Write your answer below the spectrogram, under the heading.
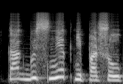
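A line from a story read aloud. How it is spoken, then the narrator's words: Shout. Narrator (Russian): крикнул Гарп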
